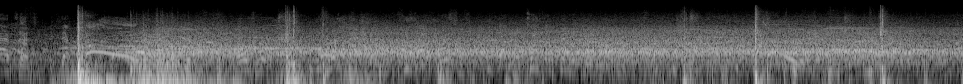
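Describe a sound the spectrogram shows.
Punches and kicks thud against a body.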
